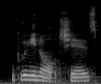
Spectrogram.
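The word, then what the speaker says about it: Greenhalgh's: Even in the expensive pie shop, which is Greenalches, but it's not spelt Greenalches, it's spelt Greenhalls, but everyone calls it Greenalches.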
